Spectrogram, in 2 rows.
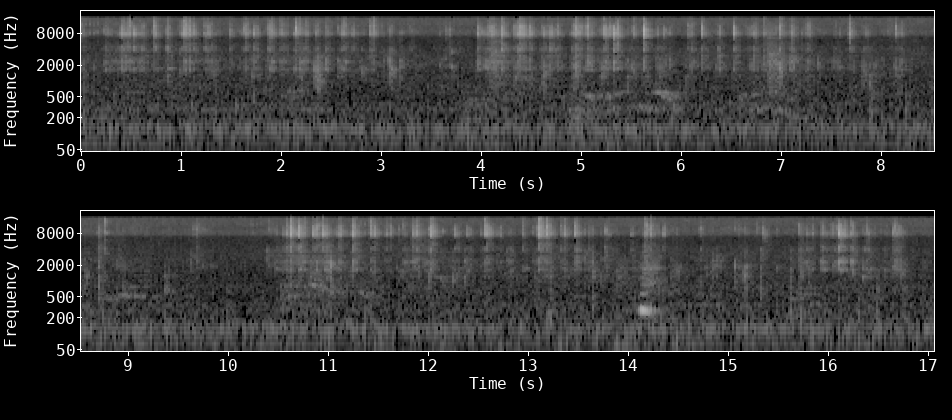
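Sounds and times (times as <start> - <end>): kibble clicking against bowl: 0.1 - 9.4, 10.4 - 17.0
dog crunching dry kibble: 10.4 - 17.0.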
